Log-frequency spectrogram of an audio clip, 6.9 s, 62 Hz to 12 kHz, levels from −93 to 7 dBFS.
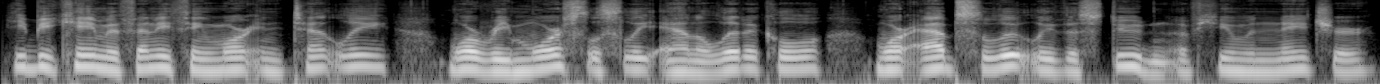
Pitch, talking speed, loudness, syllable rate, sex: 155 Hz, 140 wpm, -18 LUFS, 6.0 syllables/s, male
